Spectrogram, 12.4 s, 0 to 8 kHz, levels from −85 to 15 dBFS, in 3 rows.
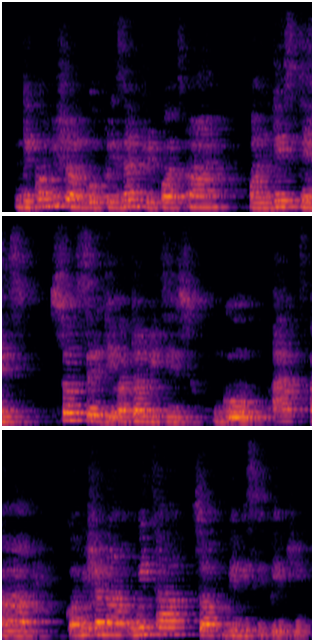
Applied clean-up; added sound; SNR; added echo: none; none; none; reverberation time 0.7 s.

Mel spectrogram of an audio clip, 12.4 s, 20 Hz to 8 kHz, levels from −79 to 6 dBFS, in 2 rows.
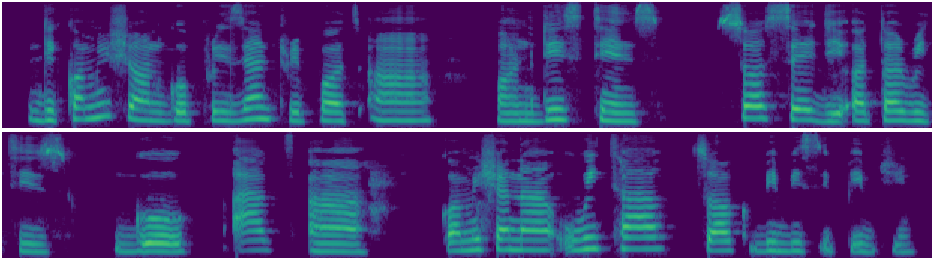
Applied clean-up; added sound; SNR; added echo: none; none; none; none.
